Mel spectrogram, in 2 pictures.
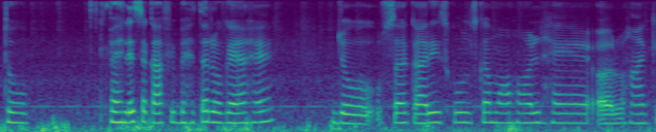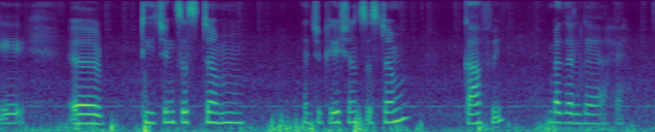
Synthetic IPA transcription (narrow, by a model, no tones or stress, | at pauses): t̪oː | pɛɦlesekaːfibɛɦt̪əɾɦoɡɐjaɦɛ | d͡ʒoːsɐɾkaːɾiɪskuːlzkamaːɦɔːlɦɛɔːɾʋɐɦãke | ʈiːt͡ʃɪ̃ŋɡsɪsʈəm | eːd͡ʒʊkeːʃənsɪsʈəm | kaːfibɐd̪əlɡɐjaɦɛː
